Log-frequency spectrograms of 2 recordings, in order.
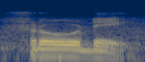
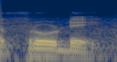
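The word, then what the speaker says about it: Froehde: तो हो सकता है कि इसमें H साइलेंट हो और इसको बोलते हैं फ्रोड। तो इसकी जो प्रोनाउंसिएशन है वो आपको जो आसान लगती है आप कह सकते हैं इसको।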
